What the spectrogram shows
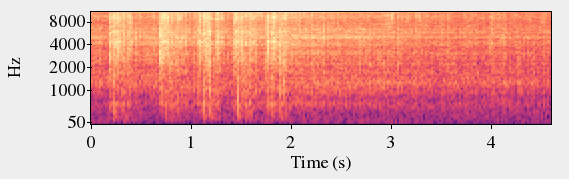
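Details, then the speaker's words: BMW E46 M54 belt tensioner pulley spun by hand on car: rough clattery rattle then gritty whir, spins too freely and wobbles, worn bearing; being replaced. "that is not supposed to spin so freely see how that one stops cuz there is a good one matter of fact that's not supposed to really wobble like that and you can kind of hear the noise that I was"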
